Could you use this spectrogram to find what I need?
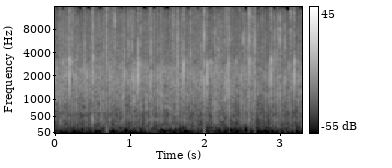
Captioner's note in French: Applaudissements nourris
